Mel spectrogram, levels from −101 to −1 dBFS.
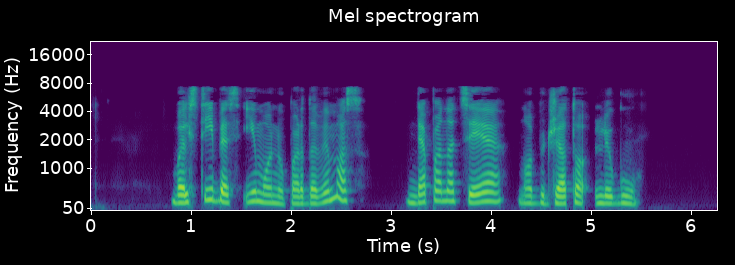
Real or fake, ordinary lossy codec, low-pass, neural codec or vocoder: fake; MP3, 64 kbps; 7.2 kHz; codec, 16 kHz, 4 kbps, X-Codec, WavLM features, trained on Multilingual LibriSpeech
